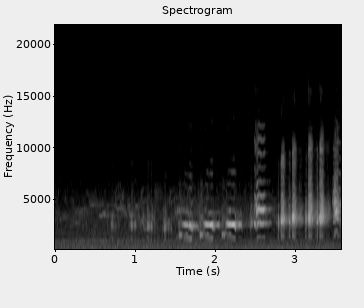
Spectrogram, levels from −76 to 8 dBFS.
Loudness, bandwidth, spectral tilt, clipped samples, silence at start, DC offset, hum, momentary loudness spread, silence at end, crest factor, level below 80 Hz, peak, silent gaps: -28 LUFS; 16 kHz; 0.5 dB/octave; under 0.1%; 0 s; under 0.1%; none; 21 LU; 0 s; 18 dB; -58 dBFS; -14 dBFS; none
